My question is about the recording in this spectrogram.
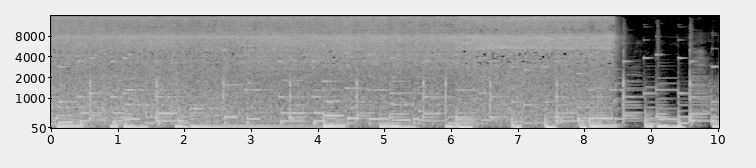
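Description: Pressure cooker's weighted whistle valve hissing steadily as it vents steam while the cooker is at pressure, cutting off suddenly about eight and a half seconds in. Background music plays under it.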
